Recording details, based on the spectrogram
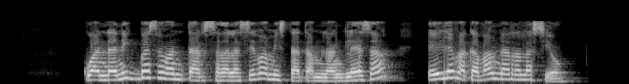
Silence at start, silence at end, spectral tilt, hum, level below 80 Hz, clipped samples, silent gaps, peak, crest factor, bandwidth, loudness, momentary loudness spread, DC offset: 0.85 s; 0.6 s; -4 dB/octave; none; -54 dBFS; under 0.1%; 4.20-4.27 s; -2 dBFS; 14 dB; 8.2 kHz; -14 LUFS; 5 LU; under 0.1%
